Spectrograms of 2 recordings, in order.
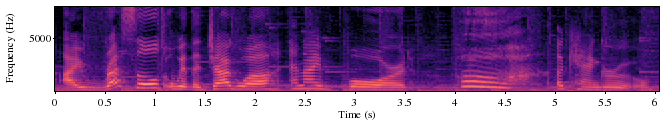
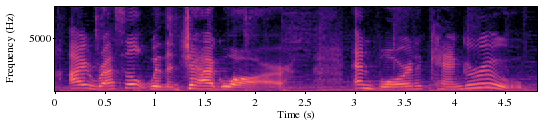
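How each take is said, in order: First: Wrestled and bored carry the stress. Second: Jaguar and kangaroo carry the stress. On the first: The two very different actions are highlighted. "we should emphasize the words wrestled and bored" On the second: The different animals are highlighted. "emphasize the word jaguar and kangaroo"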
